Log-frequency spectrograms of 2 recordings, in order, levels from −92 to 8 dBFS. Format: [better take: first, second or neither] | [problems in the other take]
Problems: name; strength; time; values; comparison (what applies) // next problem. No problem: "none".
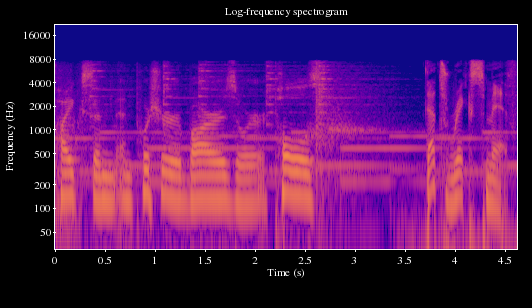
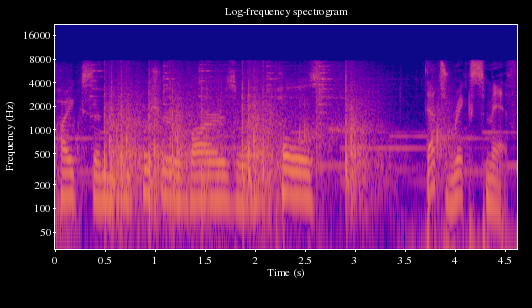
first | background sound (Fireworks); 3 dB below the speech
